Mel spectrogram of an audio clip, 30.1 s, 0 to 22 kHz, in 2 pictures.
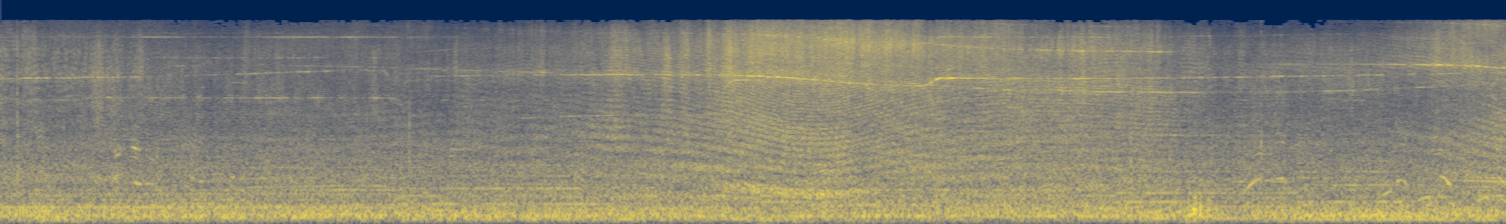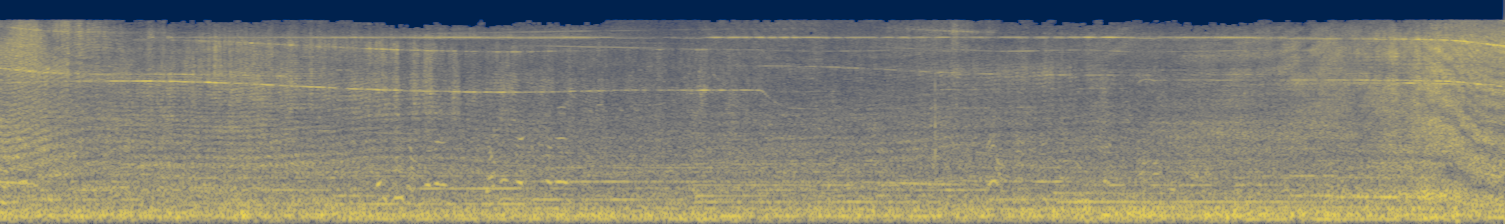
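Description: Small gas-turbine engine of a radio-controlled scale F-16 model jet whining steadily as it flies past, its high pitch drifting down. It swells louder on passes about eight and fifteen seconds in and is loudest on a low pass near the end.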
